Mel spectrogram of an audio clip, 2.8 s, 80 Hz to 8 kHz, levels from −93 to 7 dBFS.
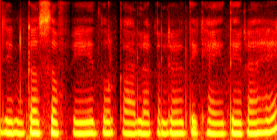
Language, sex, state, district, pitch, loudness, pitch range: Hindi, female, Chhattisgarh, Bastar, 230 Hz, -16 LUFS, 230-235 Hz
